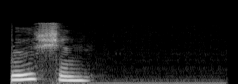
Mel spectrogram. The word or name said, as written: Dakins solution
